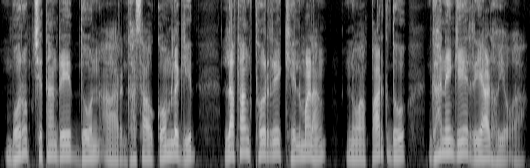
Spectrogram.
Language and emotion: Santali, neutral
